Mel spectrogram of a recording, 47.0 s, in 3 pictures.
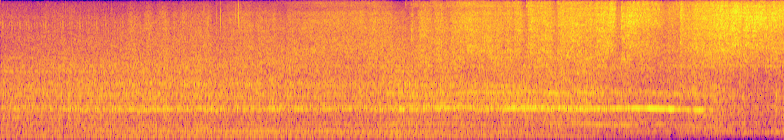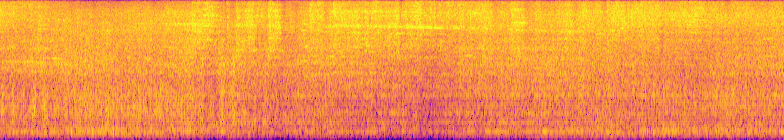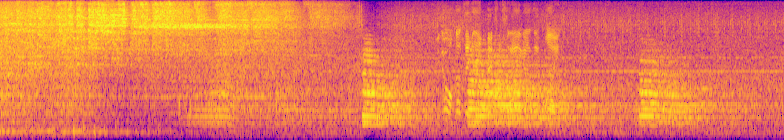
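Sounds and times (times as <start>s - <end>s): steady locomotive tone: 0.0s - 47.0s
train wheels rumbling on rails: 0.0s - 47.0s
high wheel squeals: 2.2s - 17.0s, 19.0s - 29.9s, 30.6s - 38.6s.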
